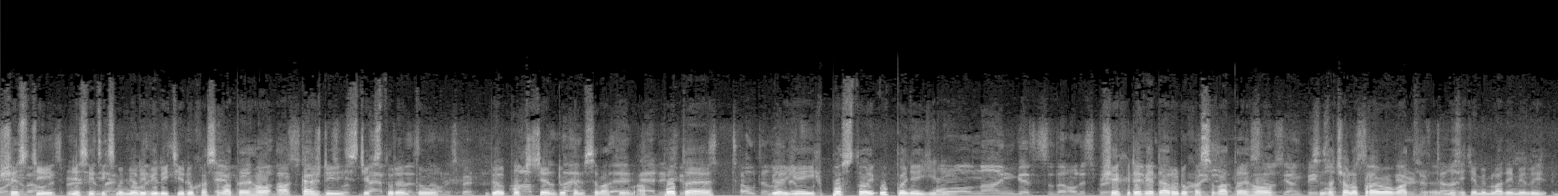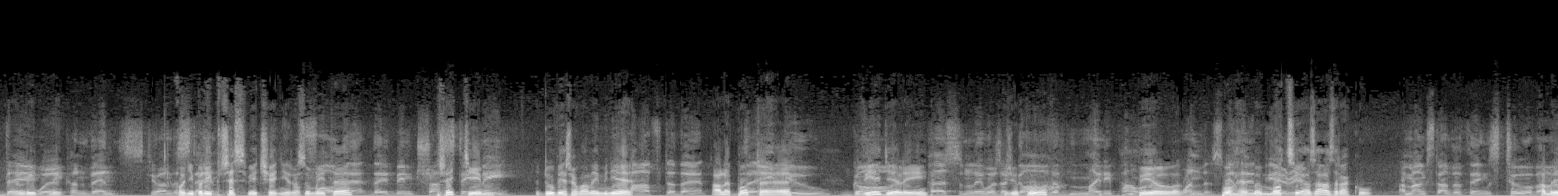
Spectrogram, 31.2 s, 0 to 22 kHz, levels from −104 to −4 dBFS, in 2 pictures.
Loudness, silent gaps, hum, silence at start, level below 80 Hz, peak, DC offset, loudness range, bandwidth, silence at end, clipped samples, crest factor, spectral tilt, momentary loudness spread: -18 LUFS; none; none; 0 s; -52 dBFS; -2 dBFS; 2%; 3 LU; 12 kHz; 0 s; under 0.1%; 16 dB; -6 dB/octave; 16 LU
